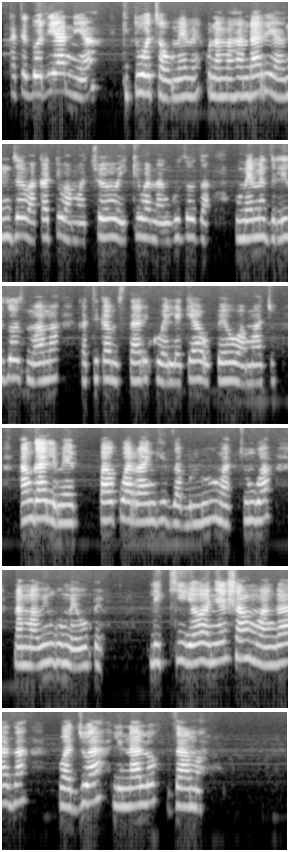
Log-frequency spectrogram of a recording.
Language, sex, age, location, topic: Swahili, female, 25-35, Nairobi, government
